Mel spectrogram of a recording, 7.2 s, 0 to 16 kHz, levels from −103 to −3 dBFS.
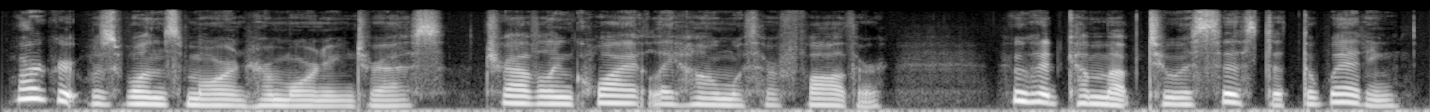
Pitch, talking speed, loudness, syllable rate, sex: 180 Hz, 195 wpm, -17 LUFS, 5.2 syllables/s, female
